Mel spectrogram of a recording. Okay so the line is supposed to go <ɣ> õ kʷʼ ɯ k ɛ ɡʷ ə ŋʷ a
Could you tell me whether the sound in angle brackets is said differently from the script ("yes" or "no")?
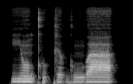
yes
